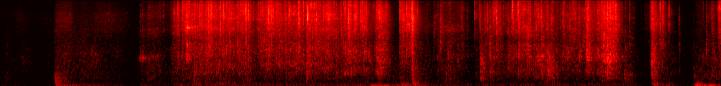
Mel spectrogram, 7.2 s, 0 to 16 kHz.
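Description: Plastic-foil wrappers of 2023 Topps Stadium Club baseball card packs crinkling as stacks of packs are pulled out of a hobby box and handled, with a thump near the end as they are set down on the table.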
